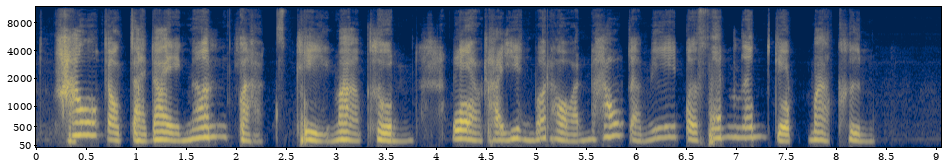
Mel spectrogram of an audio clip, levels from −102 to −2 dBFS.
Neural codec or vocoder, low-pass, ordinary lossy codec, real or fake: codec, 24 kHz, 1.5 kbps, HILCodec; none; none; fake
